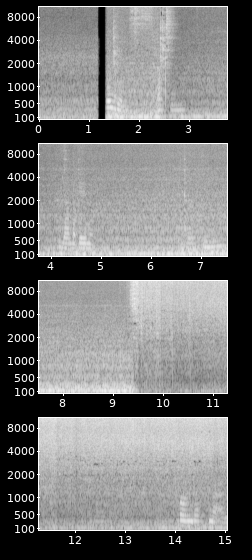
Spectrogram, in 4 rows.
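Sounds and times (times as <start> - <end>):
steady low hum: 0.0 - 15.0
chicken sizzling in hot fat: 9.2 - 15.0.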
